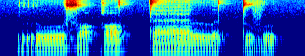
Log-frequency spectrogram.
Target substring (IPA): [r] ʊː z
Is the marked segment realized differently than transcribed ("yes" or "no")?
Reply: no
